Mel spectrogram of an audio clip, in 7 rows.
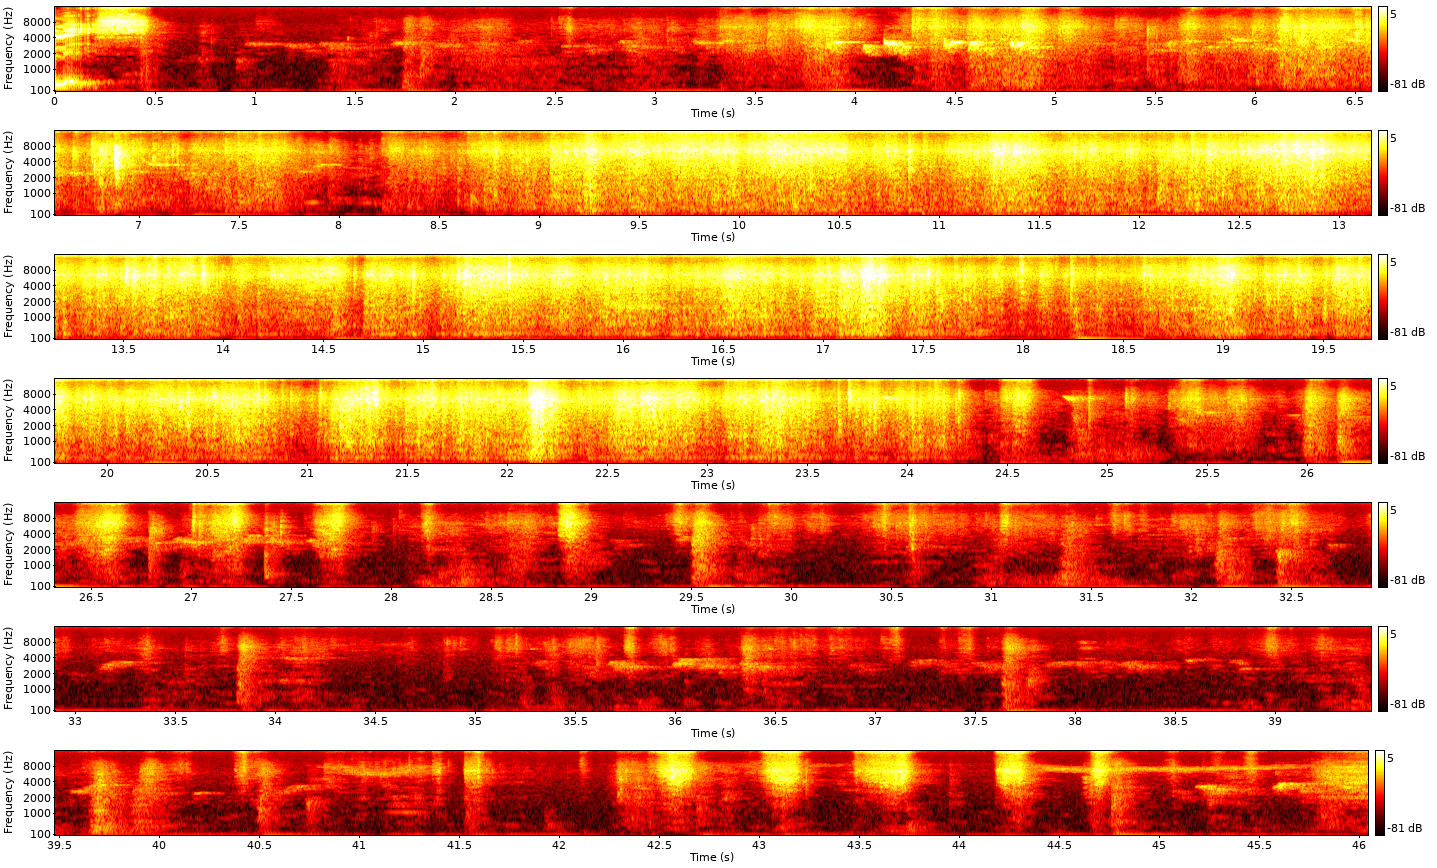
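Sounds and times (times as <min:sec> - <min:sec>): scrapes and knocks: 0:03.3 - 0:32.9
soil pouring gritty rustle: 0:06.0 - 0:24.5.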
